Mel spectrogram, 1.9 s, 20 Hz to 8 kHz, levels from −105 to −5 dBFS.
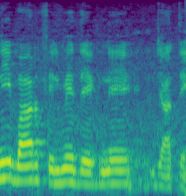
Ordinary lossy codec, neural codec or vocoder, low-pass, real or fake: none; codec, 16 kHz, 8 kbps, FreqCodec, larger model; none; fake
